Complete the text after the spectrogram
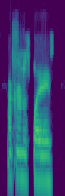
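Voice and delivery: normal talking voice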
